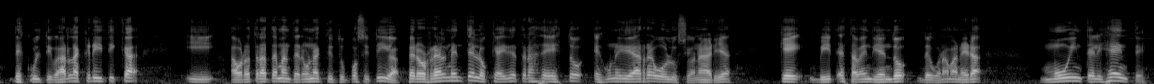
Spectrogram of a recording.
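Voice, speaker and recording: A Venezuelan man with a Venezuelan Spanish accent giving a public lecture as a professor, earnest and emphatic, putting rhetorical questions to his audience. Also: mid-range voice.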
